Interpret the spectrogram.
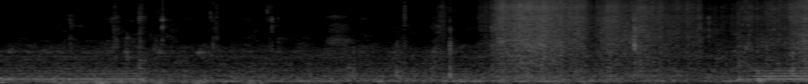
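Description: Someone crunching and chewing a crisp snack close to the microphone: scattered small crunches, then a louder stretch of crunching about five seconds in. A steady low hum from the running oven sits under it at the start and comes back near the end.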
